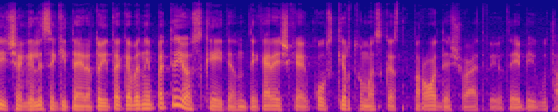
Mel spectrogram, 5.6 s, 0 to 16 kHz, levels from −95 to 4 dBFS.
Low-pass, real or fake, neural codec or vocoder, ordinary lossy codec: 14.4 kHz; real; none; Opus, 64 kbps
